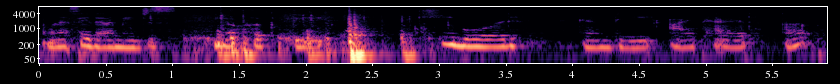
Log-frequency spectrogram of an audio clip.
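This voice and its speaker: A young woman doctoral student chatting in a casual vlog, excited and grateful, laughing often and sometimes whispering in a library study room. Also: low-pitched, measured pace, very noisy. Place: walking outdoors, then a library study room.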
